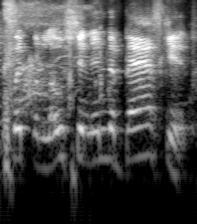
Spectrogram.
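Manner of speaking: high cat voice; cat speak. Pretend. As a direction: squeak it like a cat. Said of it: "in cat speak".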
